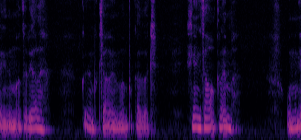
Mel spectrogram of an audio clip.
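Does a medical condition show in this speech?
Yes: cerebral palsy; uses wheelchair.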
